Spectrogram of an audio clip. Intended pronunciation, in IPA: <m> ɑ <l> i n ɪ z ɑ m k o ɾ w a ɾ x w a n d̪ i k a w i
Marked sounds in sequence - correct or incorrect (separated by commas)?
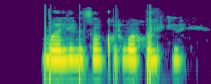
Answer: correct, correct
